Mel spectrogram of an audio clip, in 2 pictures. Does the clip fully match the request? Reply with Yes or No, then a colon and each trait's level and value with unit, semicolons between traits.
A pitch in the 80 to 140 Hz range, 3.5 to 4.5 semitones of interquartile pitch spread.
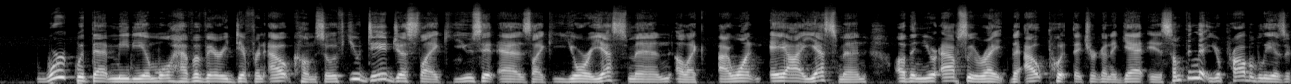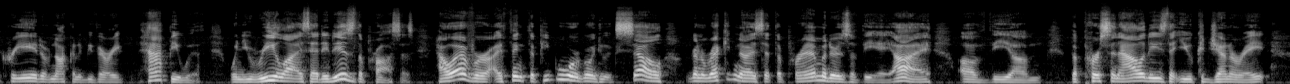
Yes: low, 135 Hz; average, 4.1 semitones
